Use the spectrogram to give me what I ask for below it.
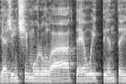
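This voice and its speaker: This is a man talking at a moderate pace. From southern Brazil, Rio Grande do Sul (São Leopoldo). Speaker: pastor. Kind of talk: interview testimony. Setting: studio. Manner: halting.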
